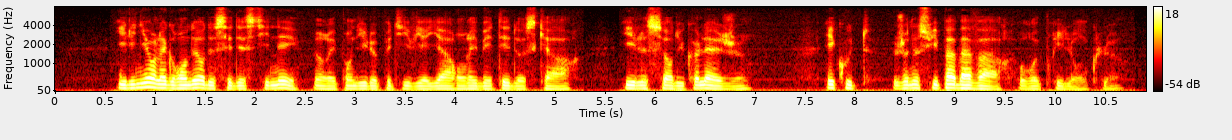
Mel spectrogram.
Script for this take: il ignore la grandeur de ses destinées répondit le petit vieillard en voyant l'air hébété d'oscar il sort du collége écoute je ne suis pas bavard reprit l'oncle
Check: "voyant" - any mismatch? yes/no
yes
